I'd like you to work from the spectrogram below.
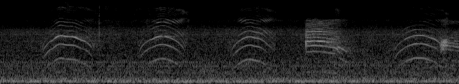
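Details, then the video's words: Kitten calling its mother: five high, thin arching meows, each rising then falling, about one per second, over a steady low hum. "suara anak kucing manggil induknya"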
